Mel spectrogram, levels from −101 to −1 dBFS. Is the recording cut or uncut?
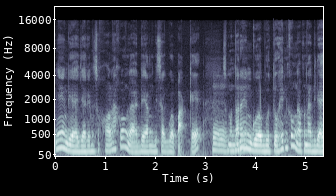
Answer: uncut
